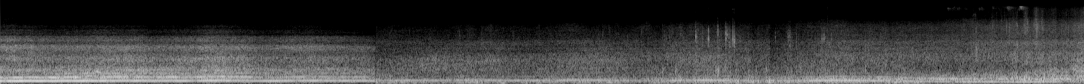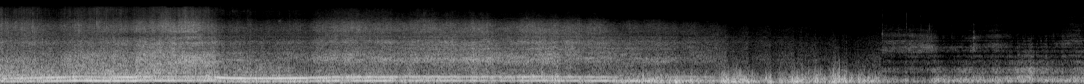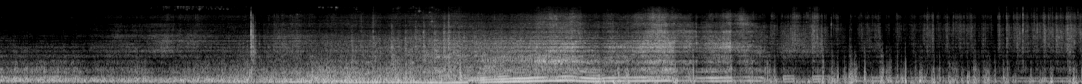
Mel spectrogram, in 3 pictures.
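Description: Can-Am Maverick X3 side-by-side's engine running hard, its pitch holding steady, then dipping and climbing again several times as it drives off. Near the end the note drops low and then rises quickly as it accelerates.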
